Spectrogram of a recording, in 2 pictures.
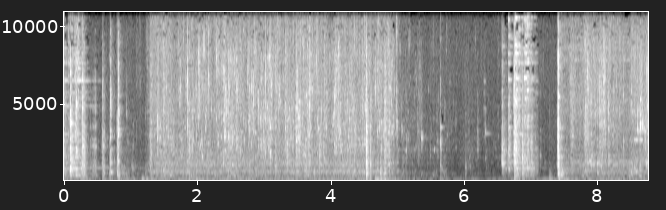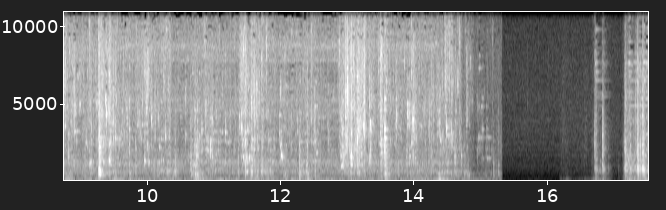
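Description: Dishes being washed under a running tap: a steady rush of water with clinks and knocks of crockery, interrupted by brief pauses, then near silence before a final splash.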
